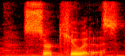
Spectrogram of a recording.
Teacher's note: And circuitous has 4 syllables, and there's a few things going on with the pronunciation. In the first syllable, that C is going to have more of an S sound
